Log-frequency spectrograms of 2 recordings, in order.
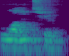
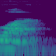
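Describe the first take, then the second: First: Both words are said fully and separately. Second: The words are blended into one reduced word.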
